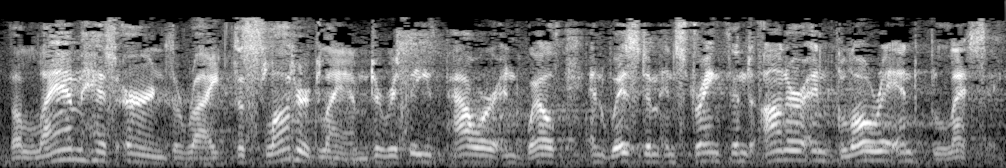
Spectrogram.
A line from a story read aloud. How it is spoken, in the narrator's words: sing loudly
